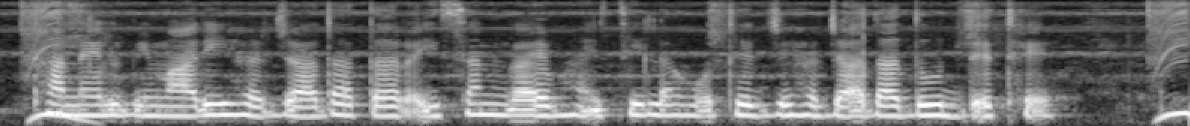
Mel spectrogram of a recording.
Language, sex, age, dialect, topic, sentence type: Chhattisgarhi, female, 18-24, Northern/Bhandar, agriculture, statement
